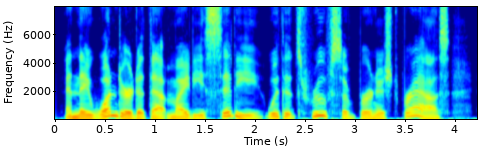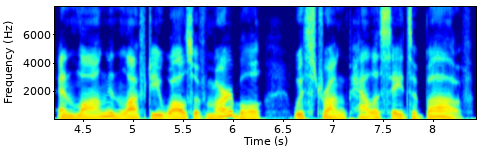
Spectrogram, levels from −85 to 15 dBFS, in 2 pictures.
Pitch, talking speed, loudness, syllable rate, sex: 190 Hz, 170 wpm, -16 LUFS, 4.8 syllables/s, female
